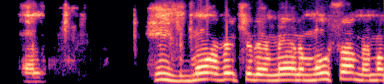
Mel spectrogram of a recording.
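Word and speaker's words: Mansa Musa: young boy African and he's more richer than manam Musa remember manam Musa that's how you say his name yeah oh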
